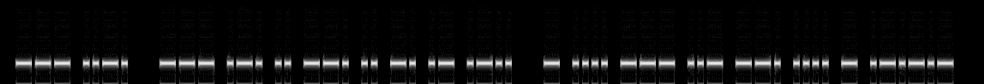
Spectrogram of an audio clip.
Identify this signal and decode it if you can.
Morse code, heard as a keyed tone, about 25 wpm, 1000 Hz. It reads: OF ORIGINAL THOUGHT.
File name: 25wpm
